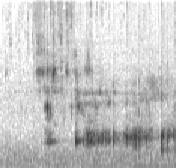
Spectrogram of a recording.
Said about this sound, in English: So this is the pureed watermelon. Okay, now I'm going to make the mix. So I'm going to take the watermelon juice and just pour it into a pitcher.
